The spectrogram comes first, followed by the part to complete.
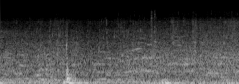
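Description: Log flume boat floating along its water channel: steady rushing water with a low rumble, and two brief dull knocks, about a third of the way in and near the end.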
